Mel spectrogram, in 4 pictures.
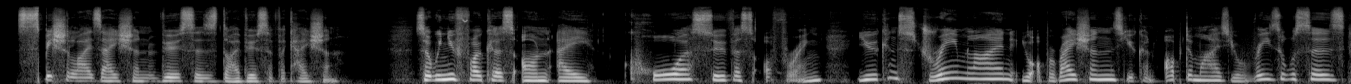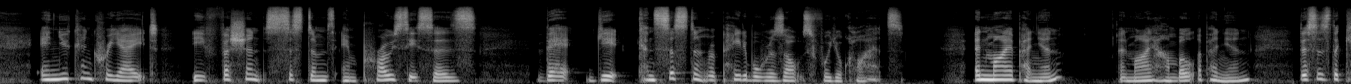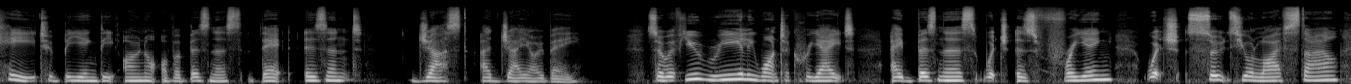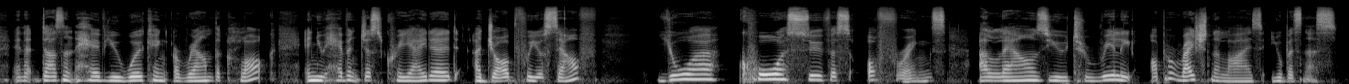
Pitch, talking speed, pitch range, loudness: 180 Hz, 120 wpm, 165-210 Hz, -20 LUFS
